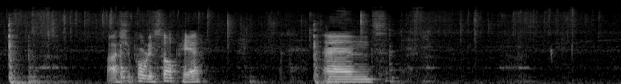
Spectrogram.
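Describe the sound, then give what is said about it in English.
Food frying in a pan, giving a steady, soft sizzling hiss that carries on throughout while a person speaks briefly over it. “Now, I'm not sure how much you can hear the pan, oh, crikey, starting to cook in the background.”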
